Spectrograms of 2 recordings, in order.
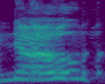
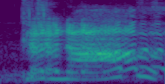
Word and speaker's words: gnome: LETTERS CAN BE SILENT, YOU GNOME. WHAT? YOU PRONOUNCE GNOME LIKE GUH-NOME?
